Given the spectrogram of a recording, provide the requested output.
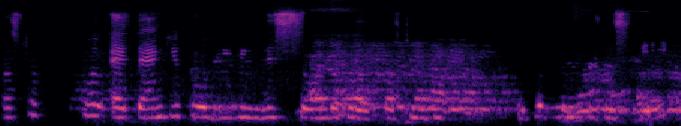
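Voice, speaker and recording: A woman from India with an Indian English accent, a nurse, giving formal, halting practice interview answers. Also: a little high, fairly even intonation, warm tone.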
